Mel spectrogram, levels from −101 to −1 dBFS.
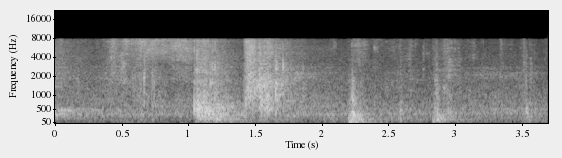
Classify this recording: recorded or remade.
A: remade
